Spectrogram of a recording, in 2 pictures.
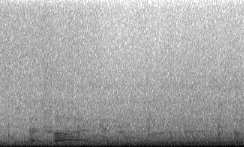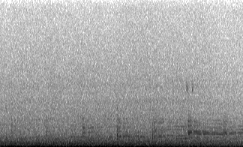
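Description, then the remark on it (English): Steady traffic ambience at an interstate truck stop that sells diesel fuel: a constant low engine drone and rumble fills the scene, with faint scattered squeaks and chirps drifting in over the hum. “I'm at one of those interstate truck stops that sells anything from diesel fuel to women.”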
